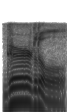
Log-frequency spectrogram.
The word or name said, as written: girdle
